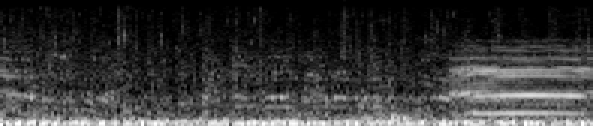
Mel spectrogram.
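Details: A bull unloaded for the Eid cattle market at Hazratpur, Bangladesh, gives a single rich, steady moo in the last second, after heavy low rumbling crowd and vehicle noise.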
